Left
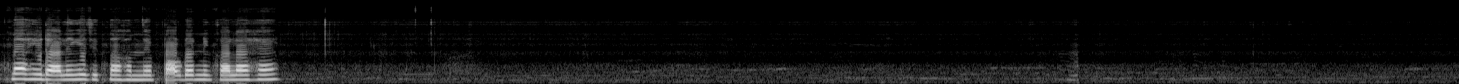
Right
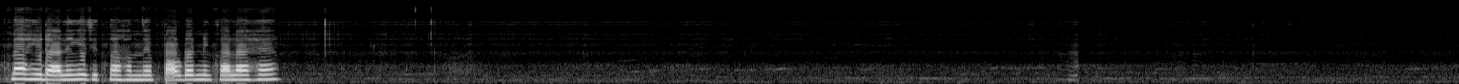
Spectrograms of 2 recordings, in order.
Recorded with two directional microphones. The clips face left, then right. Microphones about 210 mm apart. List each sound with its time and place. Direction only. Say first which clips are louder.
0.0 s speech: right 3 dB; 5° right (ahead or behind)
